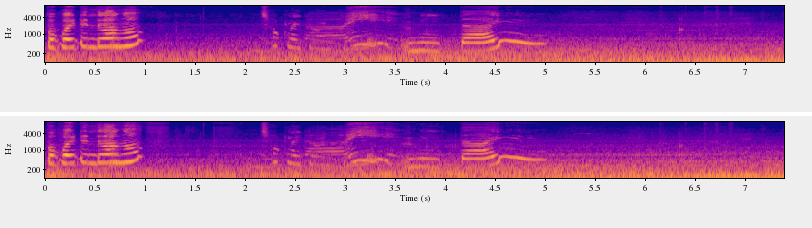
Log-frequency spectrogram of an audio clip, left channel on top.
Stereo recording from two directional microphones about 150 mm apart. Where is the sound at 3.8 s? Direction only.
25° left (ahead or behind).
